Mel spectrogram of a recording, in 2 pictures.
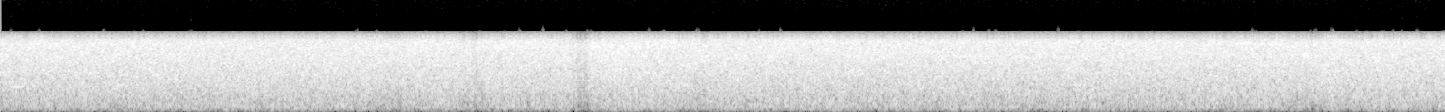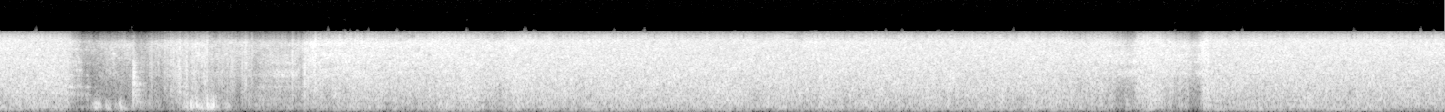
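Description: Propane cutting torch flame hissing steadily while cutting through a rusted steel bumper rail. The hiss breaks off for a couple of seconds about halfway through, then again briefly near the end.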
